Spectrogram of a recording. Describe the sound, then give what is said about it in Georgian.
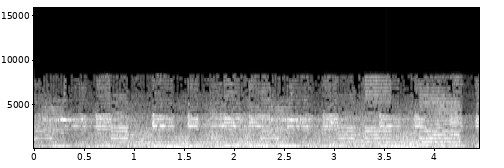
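Car horns blare from an activist motorcade driving through central Tbilisi streets to protest fuel prices. Sustained, overlapping honks sound continuously over loud traffic noise. “აქტივისტებისგან შემდგარმა საავტომობილო კოლონამ თბილისის ცენტრალური ქუჩები ხმოვანი სიგნალების თანხლებით შემოიარა”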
